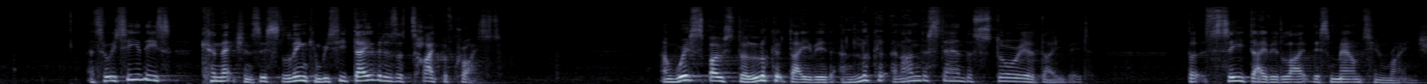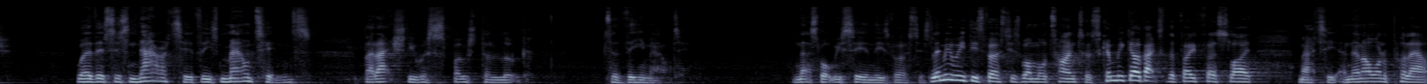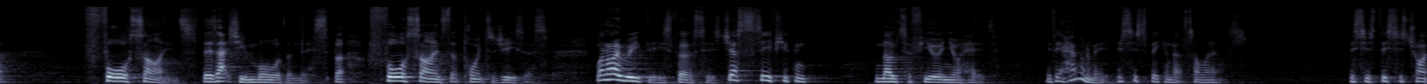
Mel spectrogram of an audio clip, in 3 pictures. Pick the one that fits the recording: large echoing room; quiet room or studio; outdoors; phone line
large echoing room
